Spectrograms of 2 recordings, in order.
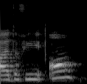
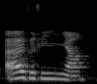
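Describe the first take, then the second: First: "Adrien" ending in "an", like "Adri-an"; wrong nasal vowel. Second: "Adrien" ending in nasal "un", drawn out slowly. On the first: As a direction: say "Adrien" with a final "en" as in "enfant", rising. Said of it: "On dit pas Adrien". (« Adrien » mal lu, qui finit en « an ») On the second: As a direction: say "Adrien" slowly, last vowel as in "chien". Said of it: "Le E N se transforme en son un". (« Adrien » lentement, finale en son « un ») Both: Shown as a demonstration.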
